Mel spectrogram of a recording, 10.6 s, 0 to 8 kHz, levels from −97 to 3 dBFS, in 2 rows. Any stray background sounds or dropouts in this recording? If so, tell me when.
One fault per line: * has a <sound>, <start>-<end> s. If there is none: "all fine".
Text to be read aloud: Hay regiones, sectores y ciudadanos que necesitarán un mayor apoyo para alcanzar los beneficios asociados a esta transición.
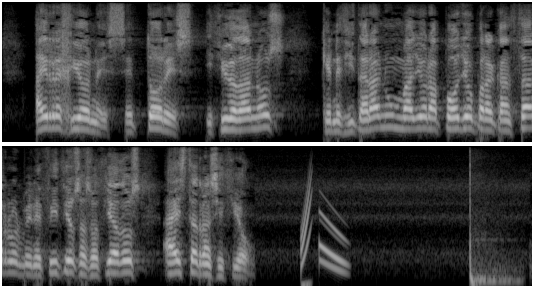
* has a chirp, 8.3-8.8 s
* has a thud, 10.0-10.5 s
